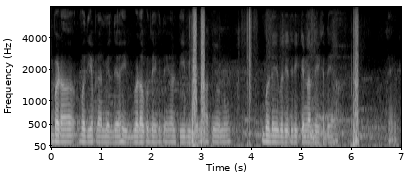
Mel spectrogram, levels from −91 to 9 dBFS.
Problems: none marked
